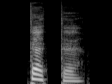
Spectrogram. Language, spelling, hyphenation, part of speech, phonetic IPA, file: Hungarian, tette, tet‧te, noun / verb, [ˈtɛtːɛ], Hu-tette.ogg
- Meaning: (noun) third-person singular single-possession possessive of tett; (verb) third-person singular indicative past definite of tesz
